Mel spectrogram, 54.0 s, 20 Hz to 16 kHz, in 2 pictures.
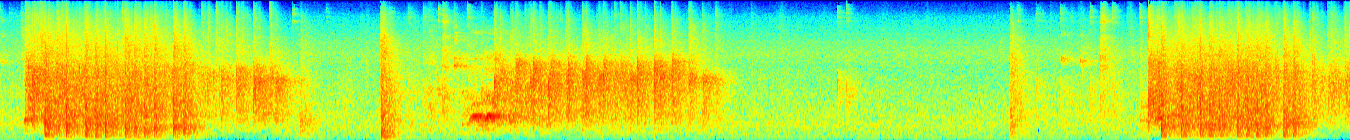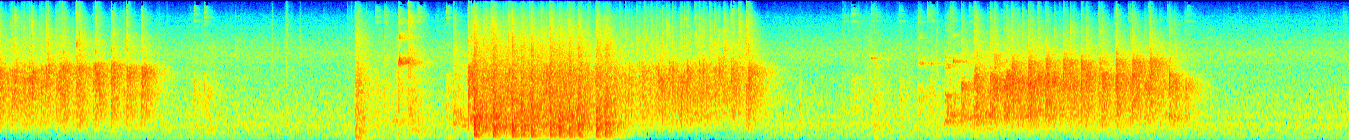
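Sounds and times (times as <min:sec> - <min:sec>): spectators applauding and cheering: 0:00.4 - 0:06.0, 0:09.2 - 0:14.6, 0:22.8 - 0:30.3, 0:36.3 - 0:42.6, 0:45.9 - 0:51.0.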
